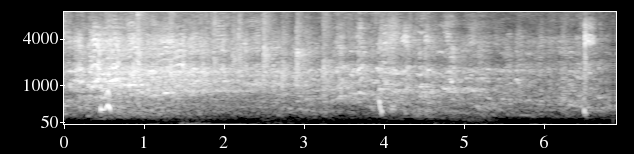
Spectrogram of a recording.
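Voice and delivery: long, high, voiceless wheeze of laughter; real laughing fit, airy and high; high breathless laugh. Real, not acted.

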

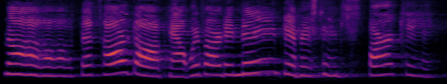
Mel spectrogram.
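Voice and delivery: put-on high child voice begging to keep the dog; pleading kid. Child begging dad to keep the dog, high pleading voice. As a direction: plead sweetly for Sparky.

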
